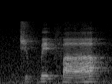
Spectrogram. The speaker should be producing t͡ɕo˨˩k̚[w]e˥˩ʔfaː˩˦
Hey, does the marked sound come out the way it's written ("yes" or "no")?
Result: yes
